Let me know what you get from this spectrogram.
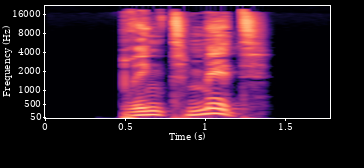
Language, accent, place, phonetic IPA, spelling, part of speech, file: German, Germany, Berlin, [ˌbʁɪŋt ˈmɪt], bringt mit, verb, De-bringt mit.ogg
- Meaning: inflection of mitbringen: 1. third-person singular present 2. second-person plural present 3. plural imperative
